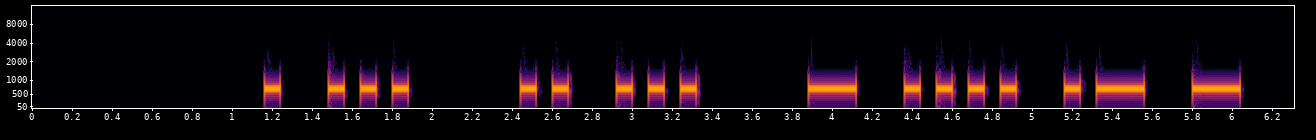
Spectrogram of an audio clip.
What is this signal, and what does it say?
Morse code, heard as a keyed tone, about 15 wpm, 700 Hz. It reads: ES IS THAT
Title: Sentences from Top 100 Words and Abbreviations 15wpm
